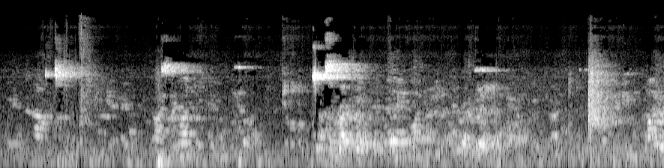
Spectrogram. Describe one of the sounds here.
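A volleyball is hit with sharp slaps in a large echoing gym.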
